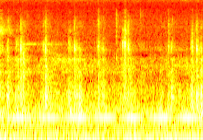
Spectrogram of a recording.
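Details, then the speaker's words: Lada XRAY door handle after lubricating its squeaking spring and coating the cable with silicone grease: soft, regular clicks with no squeak over a low hum. "здесь вот эта пружинка скрипела там видно когда-то была была смазка я уже почти не осталось я еще добавил смазки и дополнительно еще тросик смазан силиконовой смазкой и все тишина"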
